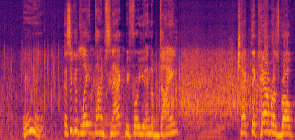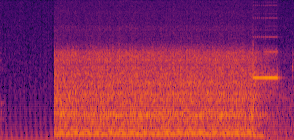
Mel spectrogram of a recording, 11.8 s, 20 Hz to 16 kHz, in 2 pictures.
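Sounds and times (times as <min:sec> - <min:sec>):
speech: 0:00.4 - 0:03.9, 0:04.8 - 0:06.0
microwave oven humming in an office: 0:07.0 - 0:11.7
microwave oven beep tone: 0:10.9 - 0:11.6.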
